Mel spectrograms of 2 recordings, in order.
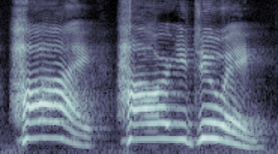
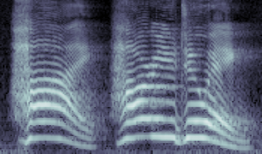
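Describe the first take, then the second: First: It is a deep voice from the belly. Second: It is a deep voice from the belly.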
